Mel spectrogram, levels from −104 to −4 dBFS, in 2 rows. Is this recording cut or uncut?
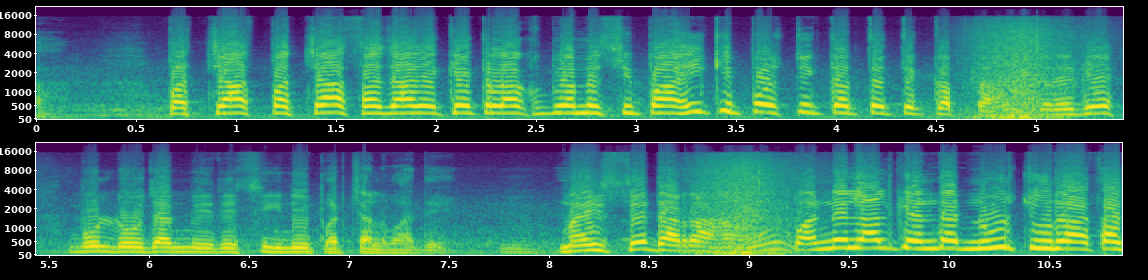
cut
